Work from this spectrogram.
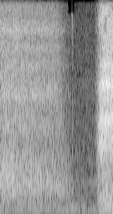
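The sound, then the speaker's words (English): A deep inhale through the nose: a long, soft, airy breath that slowly fades. A short pause follows, then a louder rush of breath. “So deep inhales through the nose.”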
